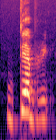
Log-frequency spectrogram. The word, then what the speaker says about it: debris: i s damage so this word is pronounced as debris debris is left after some destruction or anything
